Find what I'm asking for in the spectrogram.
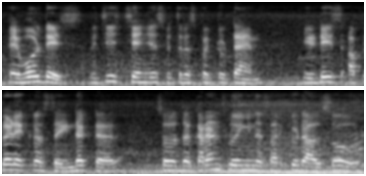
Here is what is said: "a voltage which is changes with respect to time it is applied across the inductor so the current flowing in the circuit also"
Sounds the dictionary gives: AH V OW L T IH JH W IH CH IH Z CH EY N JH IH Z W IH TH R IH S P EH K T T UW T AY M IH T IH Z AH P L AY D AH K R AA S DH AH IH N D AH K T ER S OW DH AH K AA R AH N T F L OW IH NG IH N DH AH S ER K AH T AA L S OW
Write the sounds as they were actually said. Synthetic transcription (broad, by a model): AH V OW L T IH JH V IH CH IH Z CH EY N JH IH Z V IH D R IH S P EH K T T UW T AY M IH T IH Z AH P L AY D AH K R AA S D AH IH N D AH K T ER S OW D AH K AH R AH N T F L OW IH NG IH N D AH S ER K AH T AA L S OW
